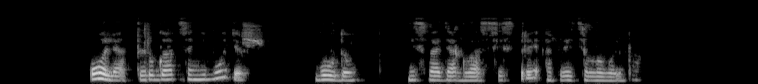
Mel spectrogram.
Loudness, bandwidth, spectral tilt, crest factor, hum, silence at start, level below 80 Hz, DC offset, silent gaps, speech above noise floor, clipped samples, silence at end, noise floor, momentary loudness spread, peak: -23 LUFS; 9.4 kHz; -5.5 dB/octave; 22 dB; none; 0.9 s; -74 dBFS; under 0.1%; none; 63 dB; under 0.1%; 1.2 s; -85 dBFS; 16 LU; -2 dBFS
